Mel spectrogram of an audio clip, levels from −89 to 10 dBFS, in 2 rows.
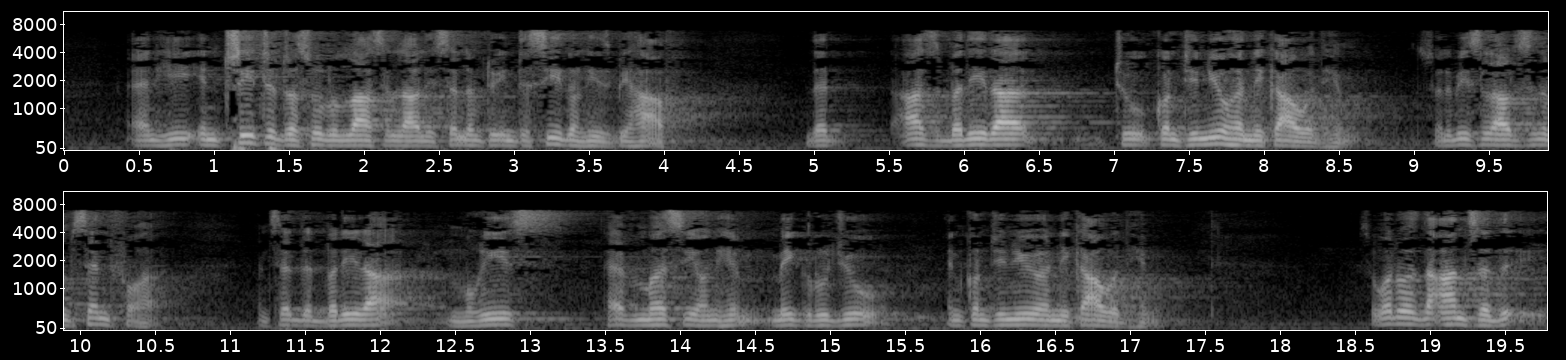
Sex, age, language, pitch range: male, 50-69, English, 110-135 Hz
